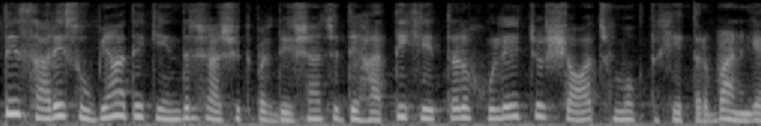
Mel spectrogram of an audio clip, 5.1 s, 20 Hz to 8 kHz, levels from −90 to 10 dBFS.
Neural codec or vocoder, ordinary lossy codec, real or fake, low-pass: codec, 16 kHz, 4 kbps, X-Codec, HuBERT features, trained on LibriSpeech; AAC, 32 kbps; fake; 7.2 kHz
